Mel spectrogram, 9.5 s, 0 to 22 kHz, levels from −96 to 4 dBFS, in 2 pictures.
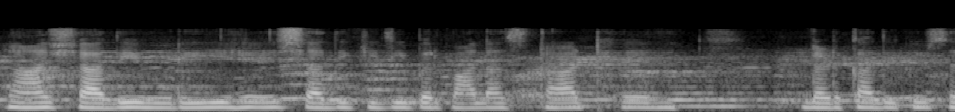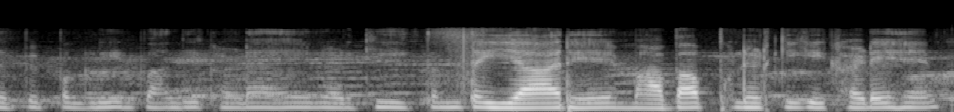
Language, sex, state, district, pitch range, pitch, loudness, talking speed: Hindi, female, Goa, North and South Goa, 170-185 Hz, 175 Hz, -22 LUFS, 175 wpm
